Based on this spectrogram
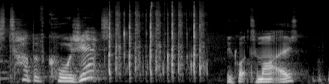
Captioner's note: tomato scrapping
